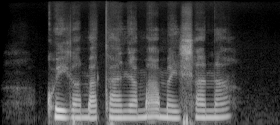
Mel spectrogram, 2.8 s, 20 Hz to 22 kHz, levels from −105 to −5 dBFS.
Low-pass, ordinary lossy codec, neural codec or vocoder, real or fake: none; none; codec, 44.1 kHz, 7.8 kbps, DAC; fake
